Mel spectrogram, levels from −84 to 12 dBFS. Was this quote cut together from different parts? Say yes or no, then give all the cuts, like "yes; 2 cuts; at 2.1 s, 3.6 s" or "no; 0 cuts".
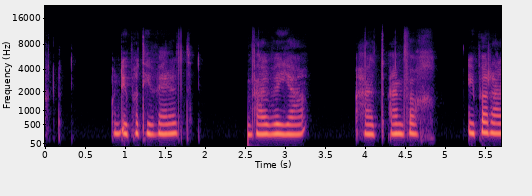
yes; 1 cut; at 2.5 s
